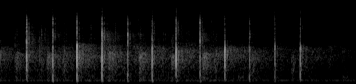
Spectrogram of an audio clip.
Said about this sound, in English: giving one final round of applause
